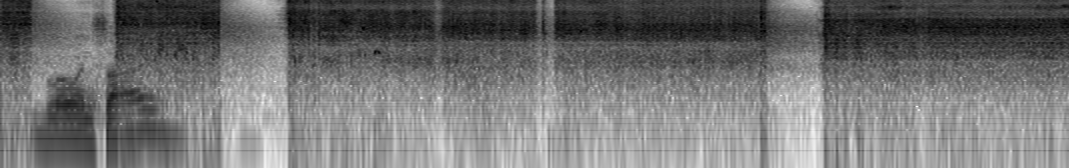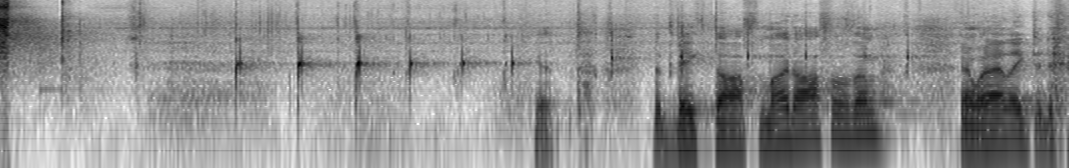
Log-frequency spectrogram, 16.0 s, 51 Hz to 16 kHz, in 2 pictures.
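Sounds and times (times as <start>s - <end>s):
compressed air blow gun hissing: 0.0s - 10.1s.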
